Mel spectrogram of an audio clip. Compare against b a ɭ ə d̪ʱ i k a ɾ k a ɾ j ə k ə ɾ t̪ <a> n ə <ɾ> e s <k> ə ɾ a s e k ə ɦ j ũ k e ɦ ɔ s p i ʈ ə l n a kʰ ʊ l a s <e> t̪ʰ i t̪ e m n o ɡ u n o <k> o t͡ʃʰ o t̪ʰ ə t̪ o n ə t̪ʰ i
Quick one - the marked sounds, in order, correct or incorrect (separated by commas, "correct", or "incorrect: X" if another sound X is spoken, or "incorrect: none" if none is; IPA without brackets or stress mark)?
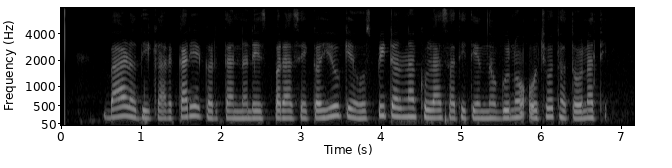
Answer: correct, correct, incorrect: p, incorrect: a, incorrect: ʔ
